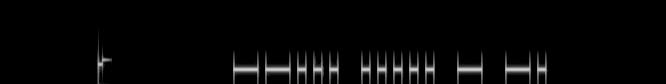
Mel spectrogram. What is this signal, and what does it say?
Morse code, heard as a keyed tone, about 15 wpm, 700 Hz. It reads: 75TN
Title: Common Cut Numbers - 4-Digit 15wpm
